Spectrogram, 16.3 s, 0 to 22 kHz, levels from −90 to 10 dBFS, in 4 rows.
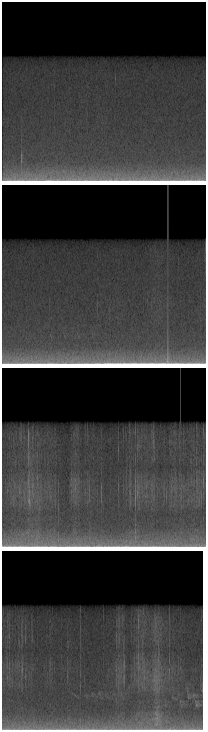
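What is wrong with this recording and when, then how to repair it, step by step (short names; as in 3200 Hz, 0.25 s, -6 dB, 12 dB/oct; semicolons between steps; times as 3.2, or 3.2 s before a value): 7.38–7.39 gap 13 ms
11.72 pop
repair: de-click; interpolate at 7.38, 13 ms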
